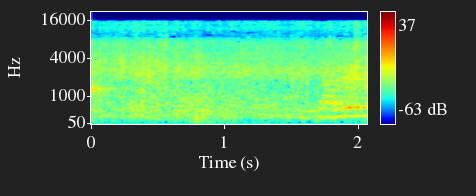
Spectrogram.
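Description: Steady rush of falling water from a small waterfall, with a man's voice starting again near the end.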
